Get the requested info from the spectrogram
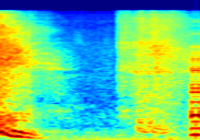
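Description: A person's short vocal exclamation that falls steeply in pitch, then a brief breathy noise about a second and a half in.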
